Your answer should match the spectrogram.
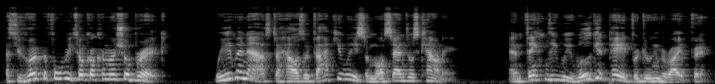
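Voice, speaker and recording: A man's voice: fairly high pitch, big pitch swings, fast talker. A man playing a flippant TV news anchor in an audio drama, reading reports with wry, editorializing asides. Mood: wry, steady. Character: flippant male TV evening news anchor covering a zombie outbreak.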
